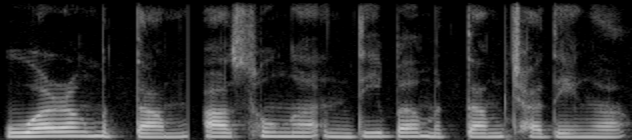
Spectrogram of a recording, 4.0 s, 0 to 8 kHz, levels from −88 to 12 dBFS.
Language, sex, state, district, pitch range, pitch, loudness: Garo, female, Meghalaya, West Garo Hills, 210-230 Hz, 220 Hz, -19 LUFS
